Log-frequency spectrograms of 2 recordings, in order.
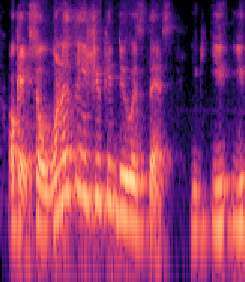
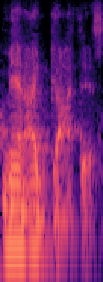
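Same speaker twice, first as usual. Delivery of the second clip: very quiet, low, hushed, certain, confident voice; 8 semitones lower, 12 dB quieter than usual. Speaker demonstrating their own inner voice to an audience, confident inner voice. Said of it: "That's how I would sound".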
